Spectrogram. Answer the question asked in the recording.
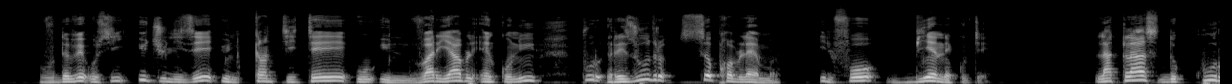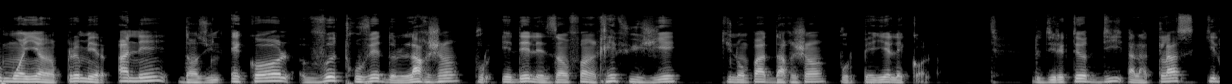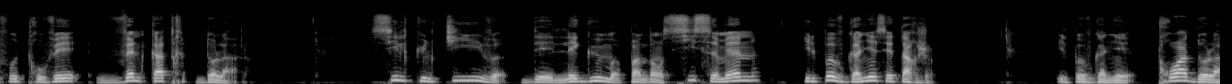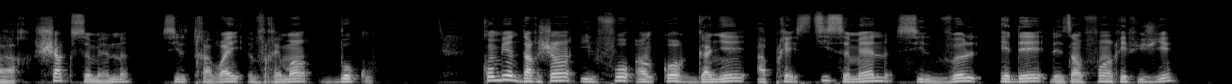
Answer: On doit gagner 6 dollars de plus pour aider les enfants réfugiés.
